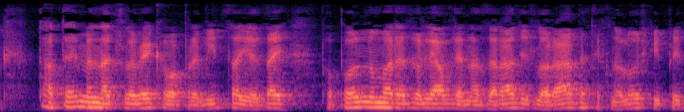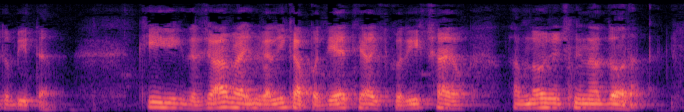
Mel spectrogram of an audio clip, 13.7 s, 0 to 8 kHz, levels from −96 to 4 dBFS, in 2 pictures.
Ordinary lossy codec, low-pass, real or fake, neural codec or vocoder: MP3, 32 kbps; 7.2 kHz; real; none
